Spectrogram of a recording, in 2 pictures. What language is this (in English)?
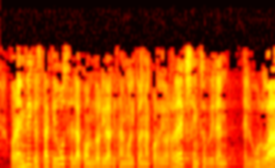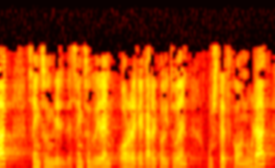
Basque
